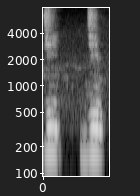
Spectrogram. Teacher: تو جیم میں صاف اوپر زبان کا درمیان والا حصہ اوپر کے تالوں کے ساتھ چپک جاتا ہے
